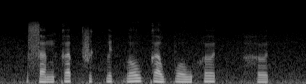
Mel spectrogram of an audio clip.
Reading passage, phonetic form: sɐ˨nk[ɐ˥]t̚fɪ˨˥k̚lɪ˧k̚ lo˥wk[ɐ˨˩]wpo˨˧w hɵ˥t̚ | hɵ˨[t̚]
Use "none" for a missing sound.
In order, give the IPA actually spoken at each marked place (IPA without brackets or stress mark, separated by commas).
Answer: ɐ˥, ɐ˨˧, t̚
